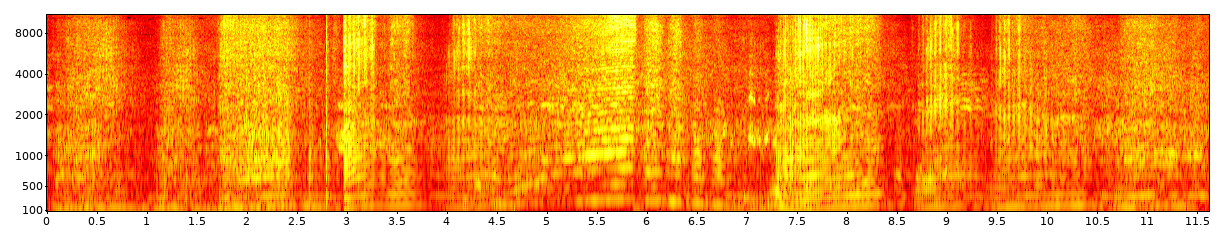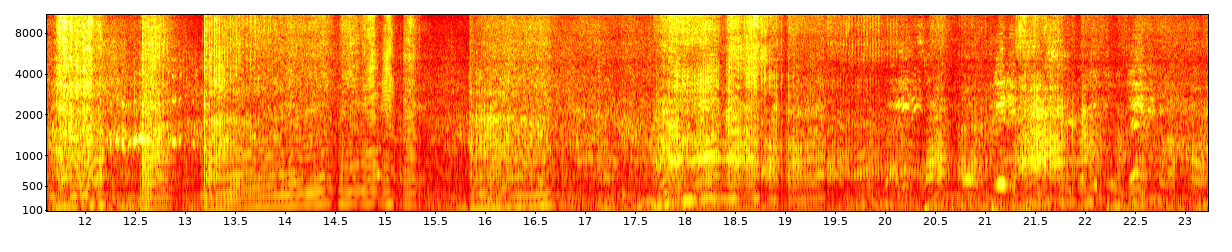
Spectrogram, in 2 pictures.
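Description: A drift car's engine revving hard, its pitch climbing and dropping again every second or two as the throttle is worked through the slides, with tyres squealing as the car drifts.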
